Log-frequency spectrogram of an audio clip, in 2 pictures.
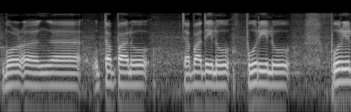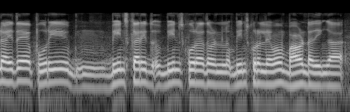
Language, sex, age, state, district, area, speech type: Telugu, male, 18-30, Telangana, Medchal, urban, spontaneous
